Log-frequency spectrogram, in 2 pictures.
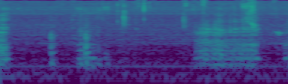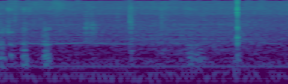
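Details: Playing puppies about one month old at a kennel give brief growls, small yelps and a thin whine, with a steady low hum in the room.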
